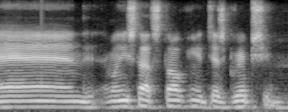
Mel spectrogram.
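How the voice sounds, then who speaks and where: A man of medium pitch with a Dutch accent at a fairly slow pace. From Netherlands. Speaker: film fan podcast guest. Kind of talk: casual chat.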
